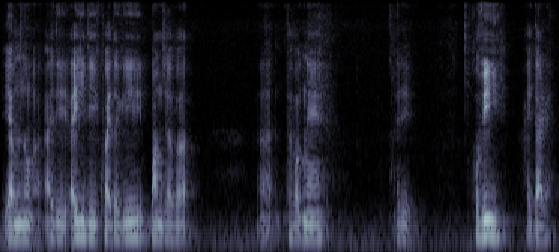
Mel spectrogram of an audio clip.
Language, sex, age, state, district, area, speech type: Manipuri, male, 45-60, Manipur, Imphal West, urban, spontaneous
